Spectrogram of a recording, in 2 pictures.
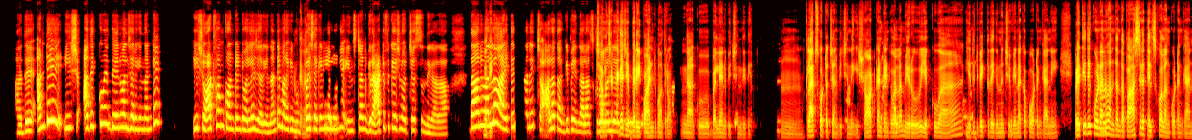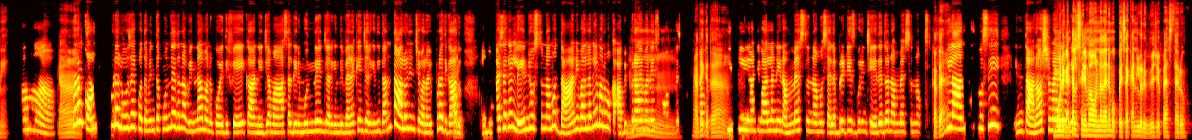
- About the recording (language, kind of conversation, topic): Telugu, podcast, మీ స్క్రీన్ టైమ్‌ను నియంత్రించడానికి మీరు ఎలాంటి పరిమితులు లేదా నియమాలు పాటిస్తారు?
- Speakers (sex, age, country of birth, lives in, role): female, 20-24, India, India, guest; male, 25-29, India, Finland, host
- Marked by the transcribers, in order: in English: "షార్ట్ ఫార్మ్ కాంటెంట్"; in English: "ఇన్స్‌స్టాంట్ గ్రాటిఫికేషన్"; in English: "ఐటెమ్స్"; in English: "స్క్రోల్"; in English: "పాయింట్"; other background noise; in English: "క్లాప్స్"; in English: "షార్ట్ కంటెంట్"; in English: "ఫాస్ట్‌గా"; in English: "కాంటెంట్"; in English: "లూజ్"; drawn out: "హ్మ్"; in English: "ఫార్మ్"; in English: "సెలబ్రిటీస్"; lip smack; in English: "రివ్యూ"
